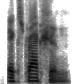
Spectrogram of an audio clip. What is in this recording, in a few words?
"extraction", American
